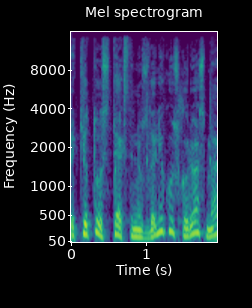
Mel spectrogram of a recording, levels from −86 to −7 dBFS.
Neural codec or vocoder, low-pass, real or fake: none; 14.4 kHz; real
